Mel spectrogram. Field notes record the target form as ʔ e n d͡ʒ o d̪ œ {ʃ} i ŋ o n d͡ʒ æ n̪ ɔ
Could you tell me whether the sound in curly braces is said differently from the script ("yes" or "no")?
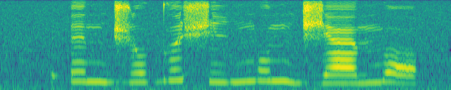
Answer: no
